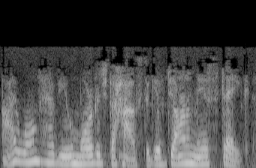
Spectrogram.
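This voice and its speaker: A woman's voice: on the low side, moderate pace, breathy edge, phone-quality sound. A woman in a 1970s radio drama playing a caring, firm and independent young daughter, earnest and direct. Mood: firm, fond. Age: young adult. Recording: band-limited vintage radio broadcast.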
